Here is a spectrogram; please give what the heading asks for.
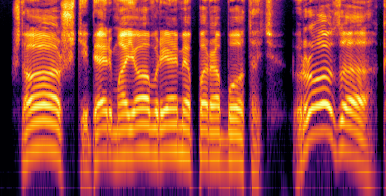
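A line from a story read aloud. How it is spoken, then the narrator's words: Shouted. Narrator (Russian): крикнул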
